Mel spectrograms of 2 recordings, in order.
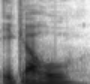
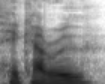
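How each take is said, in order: First: The name is said with a French accent. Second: The name is said with an English accent. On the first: "In French, I would say Hikaru" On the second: "I guess it's Hikaru if your native language is English"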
